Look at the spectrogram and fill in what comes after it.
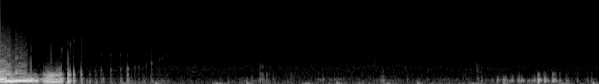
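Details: A person's stomach with a loud low gurgle that fades into soft, irregular rumbling; stomach growling (borborygmi).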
